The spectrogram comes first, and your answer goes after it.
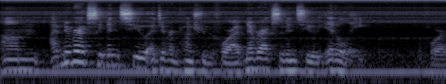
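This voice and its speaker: A young man answering questions in a casual livestream chat, speaking haltingly with many drawn-out filler pauses. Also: mid-range voice, very animated. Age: young adult. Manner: halting, hesitant delivery with frequent long filled pauses. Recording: clearly noisy, humming background.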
